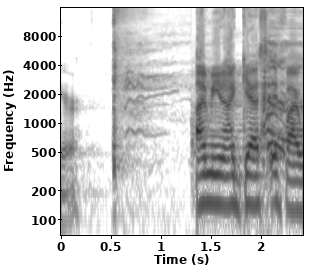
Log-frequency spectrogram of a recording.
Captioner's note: laughs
